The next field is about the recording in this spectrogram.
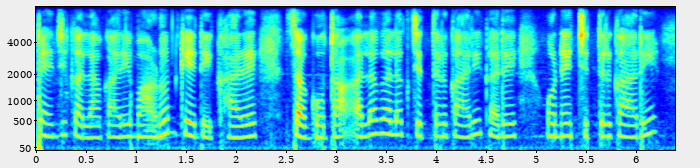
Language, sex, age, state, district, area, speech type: Sindhi, female, 18-30, Rajasthan, Ajmer, urban, spontaneous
